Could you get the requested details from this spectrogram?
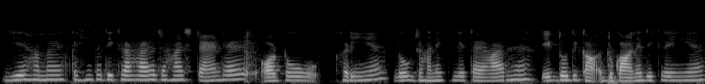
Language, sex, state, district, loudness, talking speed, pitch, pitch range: Hindi, female, Bihar, Vaishali, -29 LUFS, 220 wpm, 190 Hz, 180-210 Hz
